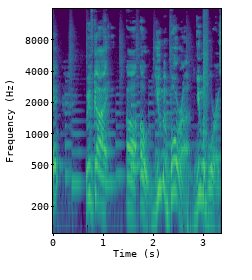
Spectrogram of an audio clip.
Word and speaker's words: UMEBURA: UMEBURA is how you pronounce it.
